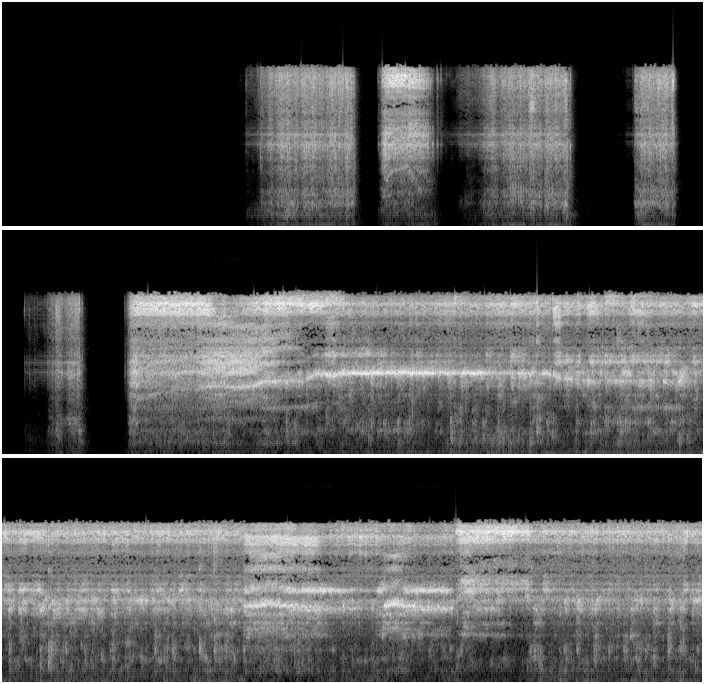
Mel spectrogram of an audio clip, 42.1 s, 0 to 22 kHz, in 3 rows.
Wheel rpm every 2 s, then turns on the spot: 0, 0, 10, 30, 20, 10, 0, 0, 110, 180, 230, 230, 220, 200, 200, 200, 200, 200, 200, 200, 200.
4-6 8-12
